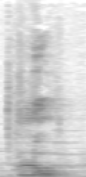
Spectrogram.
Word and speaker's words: clou: Otro ejemplo que sigue, clou. Clou. Se escribe con la O-U al final, que tiene sonido U.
